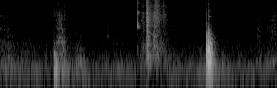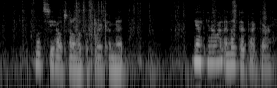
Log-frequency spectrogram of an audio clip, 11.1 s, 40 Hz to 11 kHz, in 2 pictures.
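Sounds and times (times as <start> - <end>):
tools knocking on tabletop: 4.1 - 4.4.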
